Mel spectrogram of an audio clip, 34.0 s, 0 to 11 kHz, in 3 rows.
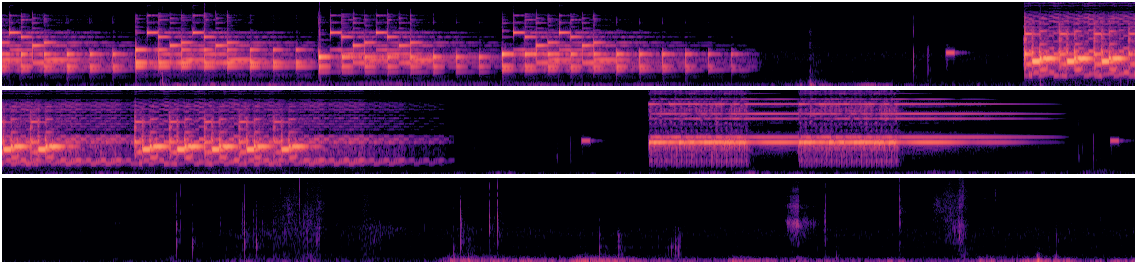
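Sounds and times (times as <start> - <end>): electronic telephone ring: 0.0 - 7.5, 10.2 - 15.8, 17.8 - 21.9
melodic phone ringtone: 0.0 - 7.6, 10.2 - 15.8, 17.8 - 21.8.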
